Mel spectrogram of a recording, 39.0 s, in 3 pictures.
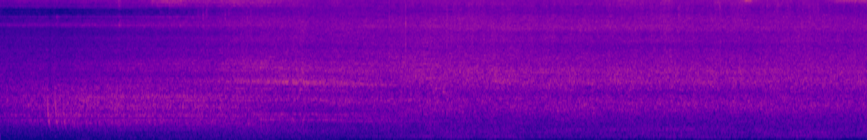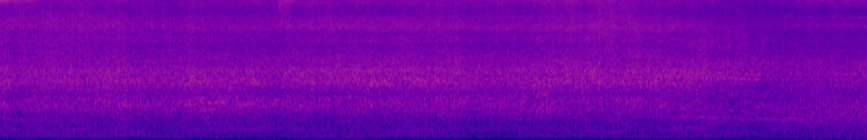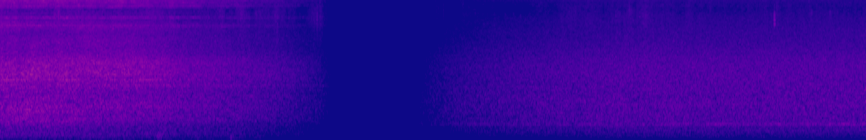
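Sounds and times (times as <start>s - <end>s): train wheels rolling on rails: 0.0s - 30.2s.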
